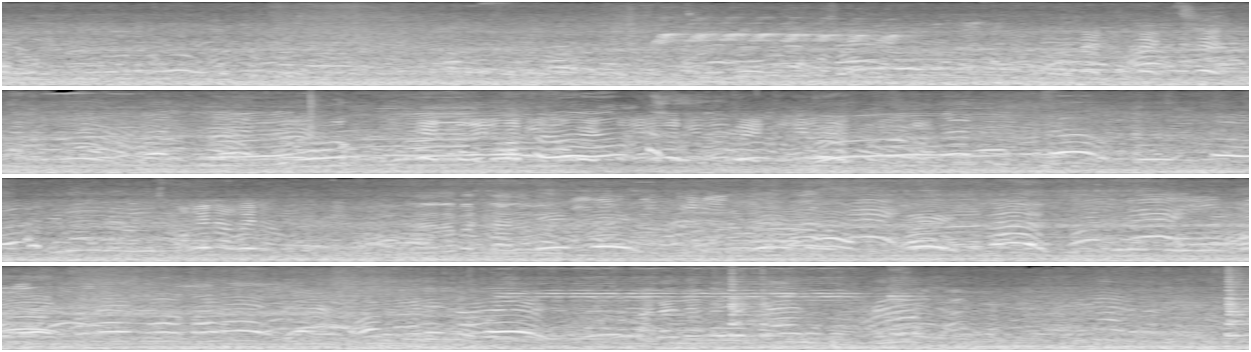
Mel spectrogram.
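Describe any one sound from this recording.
A large crowd chatters and calls out loudly all around, outdoors.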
